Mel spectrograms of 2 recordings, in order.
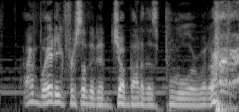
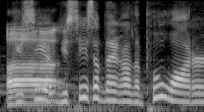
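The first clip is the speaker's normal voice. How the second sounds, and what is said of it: Imitates another person's voice. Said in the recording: “my John impersonation”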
